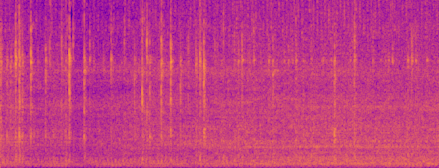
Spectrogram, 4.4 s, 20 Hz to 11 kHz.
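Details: 2005 Audi 1.8T with a new popcorn-like rattle only under load in gear, no check engine light or oil pressure errors; seems to come from near the alternator, cause unknown: light, irregular crackle and rattle over a thin engine hum.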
